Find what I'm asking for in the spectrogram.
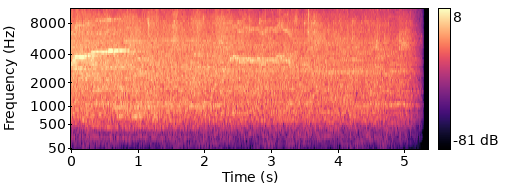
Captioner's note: pa announcement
